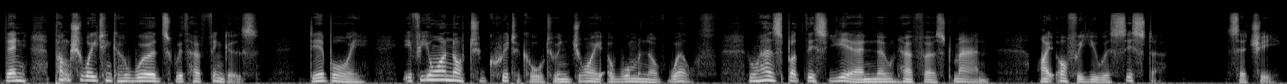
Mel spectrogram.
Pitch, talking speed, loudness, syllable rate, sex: 140 Hz, 170 wpm, -20 LUFS, 4.5 syllables/s, male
